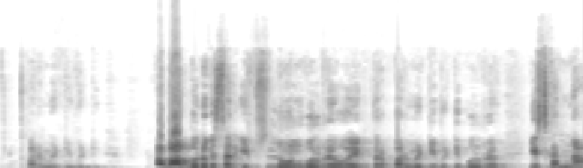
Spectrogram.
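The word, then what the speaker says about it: epsilon: पर एक constant introduce होगा जिसको बोलते हैं एप्सलोन। क्या बोलते हैं? एप्सलोन। ठीक है? तो मुझे भी बहुत दिन लगे इसका नाम रटने में। आई होप आपको भी लगेगा। इप्सिलॉन। क्या पढ़ते हैं इसको? इप्सिलॉलो। इसका स्पेलिंग भी लिख देता हूं।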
